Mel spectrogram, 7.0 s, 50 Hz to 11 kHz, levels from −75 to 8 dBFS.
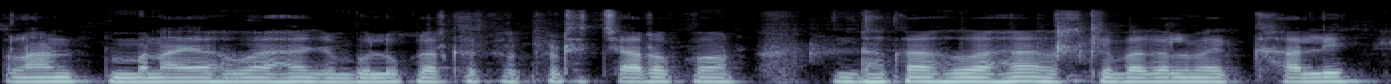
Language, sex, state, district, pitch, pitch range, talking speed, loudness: Hindi, male, Jharkhand, Palamu, 120 Hz, 120-125 Hz, 145 wpm, -18 LUFS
